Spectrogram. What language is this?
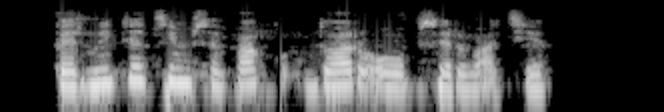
Romanian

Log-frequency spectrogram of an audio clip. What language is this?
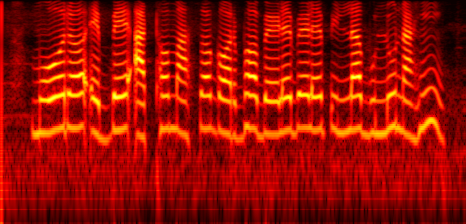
Odia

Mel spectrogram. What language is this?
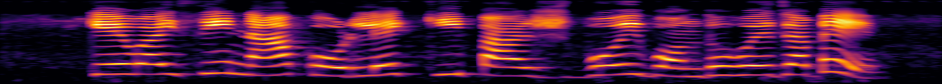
Bangla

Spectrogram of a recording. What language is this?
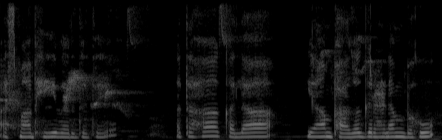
Sanskrit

